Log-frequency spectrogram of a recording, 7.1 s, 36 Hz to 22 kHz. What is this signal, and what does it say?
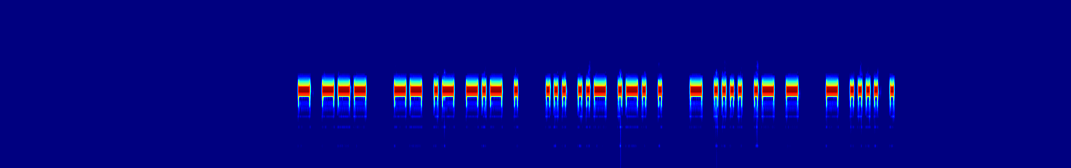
Morse code, heard as a keyed tone, about 44 wpm, 700 Hz. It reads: TO MAKE SURE THAT THE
